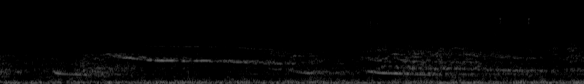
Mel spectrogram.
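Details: Several coyotes howl together in the dark in a suburban area, with overlapping wavering, falling wails over a steady low rumble.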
